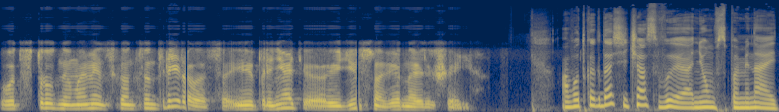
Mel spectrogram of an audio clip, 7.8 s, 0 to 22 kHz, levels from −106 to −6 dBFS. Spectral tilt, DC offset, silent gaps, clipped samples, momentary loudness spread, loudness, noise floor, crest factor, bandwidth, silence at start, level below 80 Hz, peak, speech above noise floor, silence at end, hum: -5 dB/octave; under 0.1%; none; under 0.1%; 4 LU; -26 LUFS; -65 dBFS; 14 dB; 17.5 kHz; 0 s; -62 dBFS; -12 dBFS; 40 dB; 0 s; none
